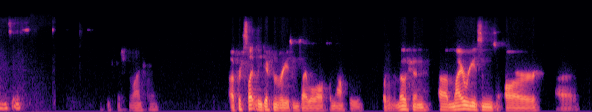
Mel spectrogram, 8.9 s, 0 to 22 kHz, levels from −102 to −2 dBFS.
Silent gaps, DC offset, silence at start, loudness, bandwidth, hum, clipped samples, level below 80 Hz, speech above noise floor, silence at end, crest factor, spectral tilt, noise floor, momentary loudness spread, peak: none; under 0.1%; 0 s; -27 LUFS; 10.5 kHz; none; under 0.1%; -56 dBFS; 56 dB; 0.3 s; 22 dB; -5.5 dB/octave; -84 dBFS; 21 LU; -8 dBFS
